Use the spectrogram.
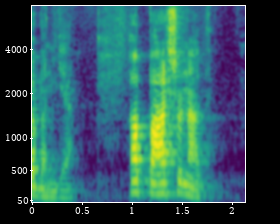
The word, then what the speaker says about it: पार्श्वनाथ: अब यहां ध्यान रखना है, ये रेफ है ना, पार, रेफ लग रहा है यहाँ, लेकिन इसका उच्चारण कहाँ करना है आपको, यहाँ पर, इसलिए र यहाँ लग जाएगा।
